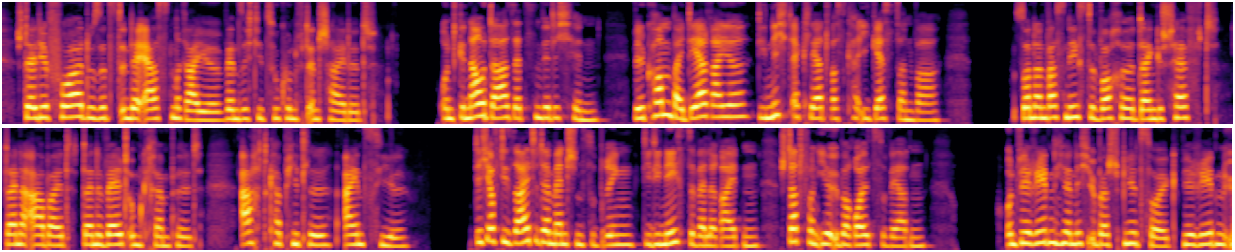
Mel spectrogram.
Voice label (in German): werbung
